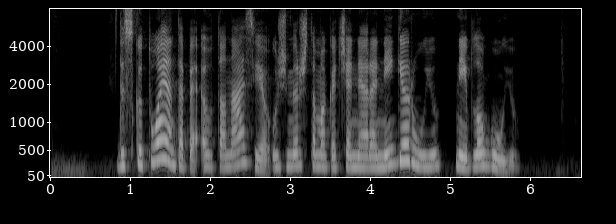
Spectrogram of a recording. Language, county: Lithuanian, Vilnius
